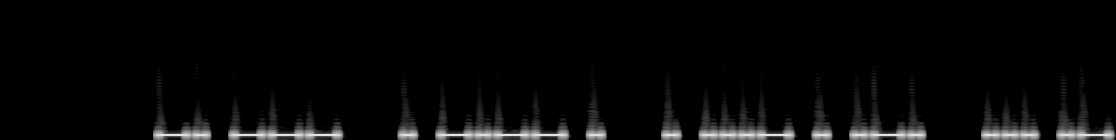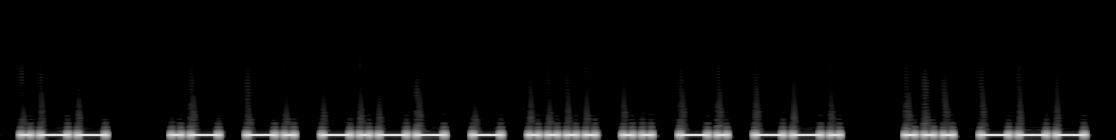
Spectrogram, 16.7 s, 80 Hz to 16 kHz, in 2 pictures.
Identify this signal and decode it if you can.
Morse code, heard as a keyed tone, about 17 wpm, 700 Hz. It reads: NO EYE EVER SAW ANYTHING SO
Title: Sentences from Top 1000 Words - Review Part 1 - 17wpm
